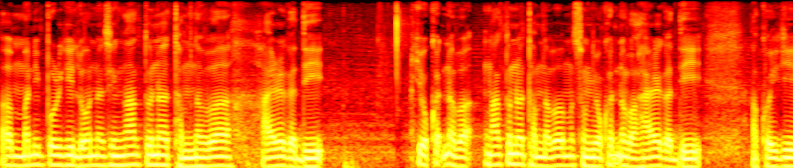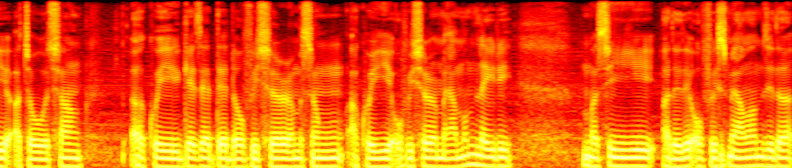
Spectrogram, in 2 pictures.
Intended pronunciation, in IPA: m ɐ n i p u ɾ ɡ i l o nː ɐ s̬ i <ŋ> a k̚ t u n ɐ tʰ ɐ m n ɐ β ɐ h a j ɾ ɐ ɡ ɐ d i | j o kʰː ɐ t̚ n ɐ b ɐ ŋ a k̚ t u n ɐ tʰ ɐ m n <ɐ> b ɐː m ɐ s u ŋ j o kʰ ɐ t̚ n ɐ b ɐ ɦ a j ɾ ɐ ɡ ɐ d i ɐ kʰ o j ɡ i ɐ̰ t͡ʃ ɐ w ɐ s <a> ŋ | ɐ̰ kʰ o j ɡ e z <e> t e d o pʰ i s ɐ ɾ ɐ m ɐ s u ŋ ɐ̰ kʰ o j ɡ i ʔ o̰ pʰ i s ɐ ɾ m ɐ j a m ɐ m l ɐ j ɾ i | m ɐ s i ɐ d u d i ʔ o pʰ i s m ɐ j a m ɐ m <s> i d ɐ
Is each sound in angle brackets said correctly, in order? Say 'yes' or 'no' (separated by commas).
yes, yes, yes, yes, no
